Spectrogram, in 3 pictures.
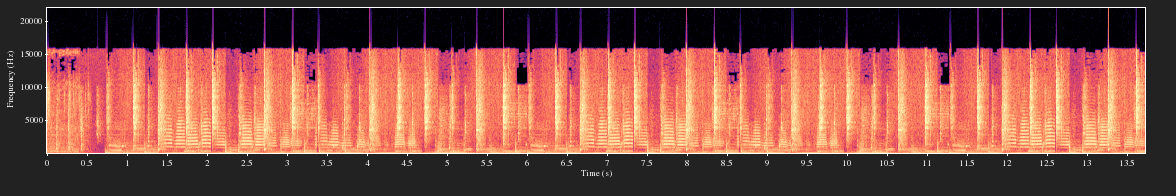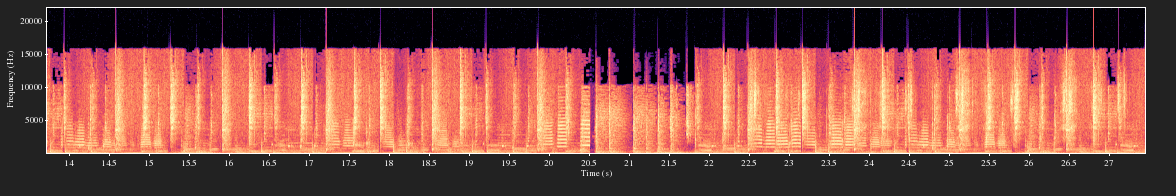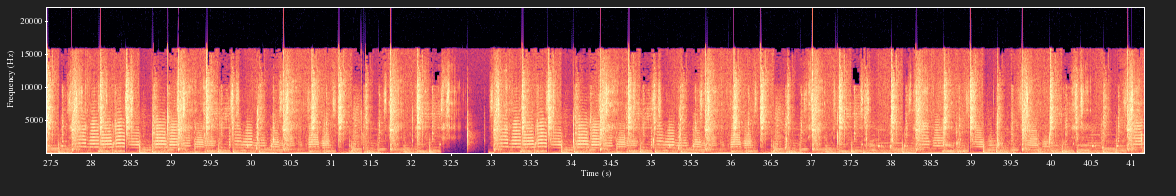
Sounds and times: Background music: 0:00.0 - 0:32.4, 0:33.0 - 0:41.1
Funk: 0:00.0 - 0:32.4, 0:33.0 - 0:41.1.

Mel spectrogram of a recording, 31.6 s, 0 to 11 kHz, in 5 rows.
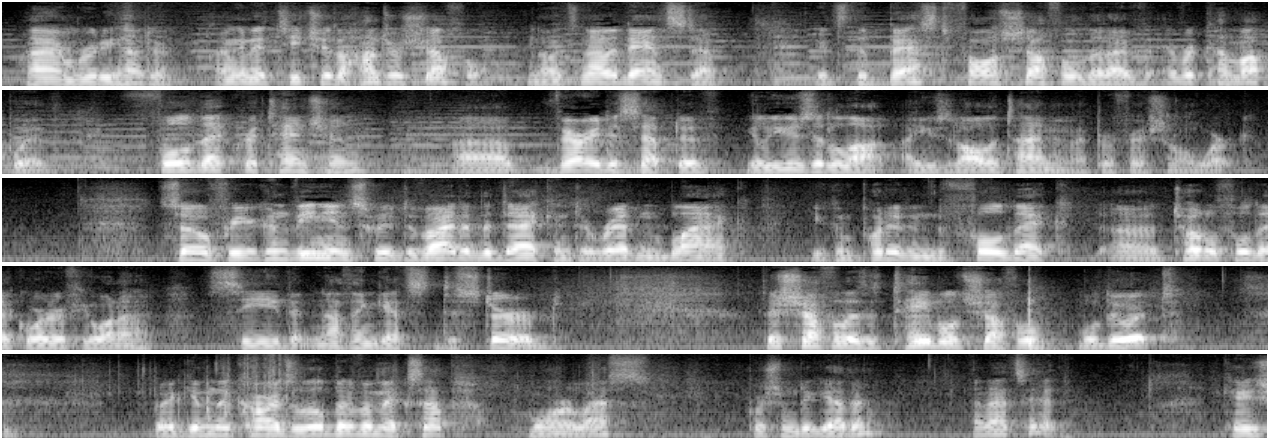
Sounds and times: Speech: 0:00.1 - 0:12.6, 0:13.4 - 0:21.8, 0:22.8 - 0:25.0, 0:26.1 - 0:30.7, 0:31.4 - 0:31.6.

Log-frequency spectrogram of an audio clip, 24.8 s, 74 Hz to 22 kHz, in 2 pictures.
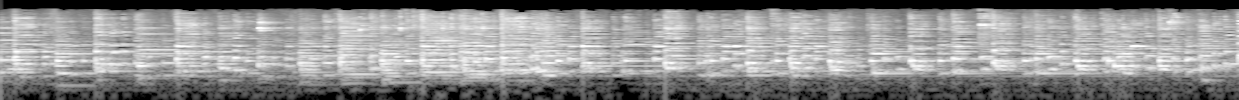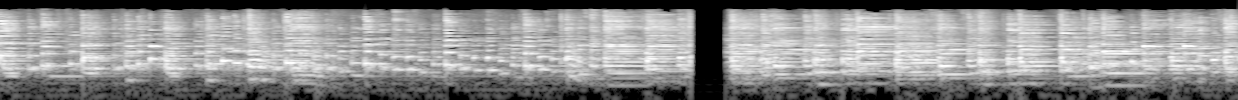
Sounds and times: Banjo: 0:00.0 - 0:24.7
Guitar: 0:00.0 - 0:24.7.

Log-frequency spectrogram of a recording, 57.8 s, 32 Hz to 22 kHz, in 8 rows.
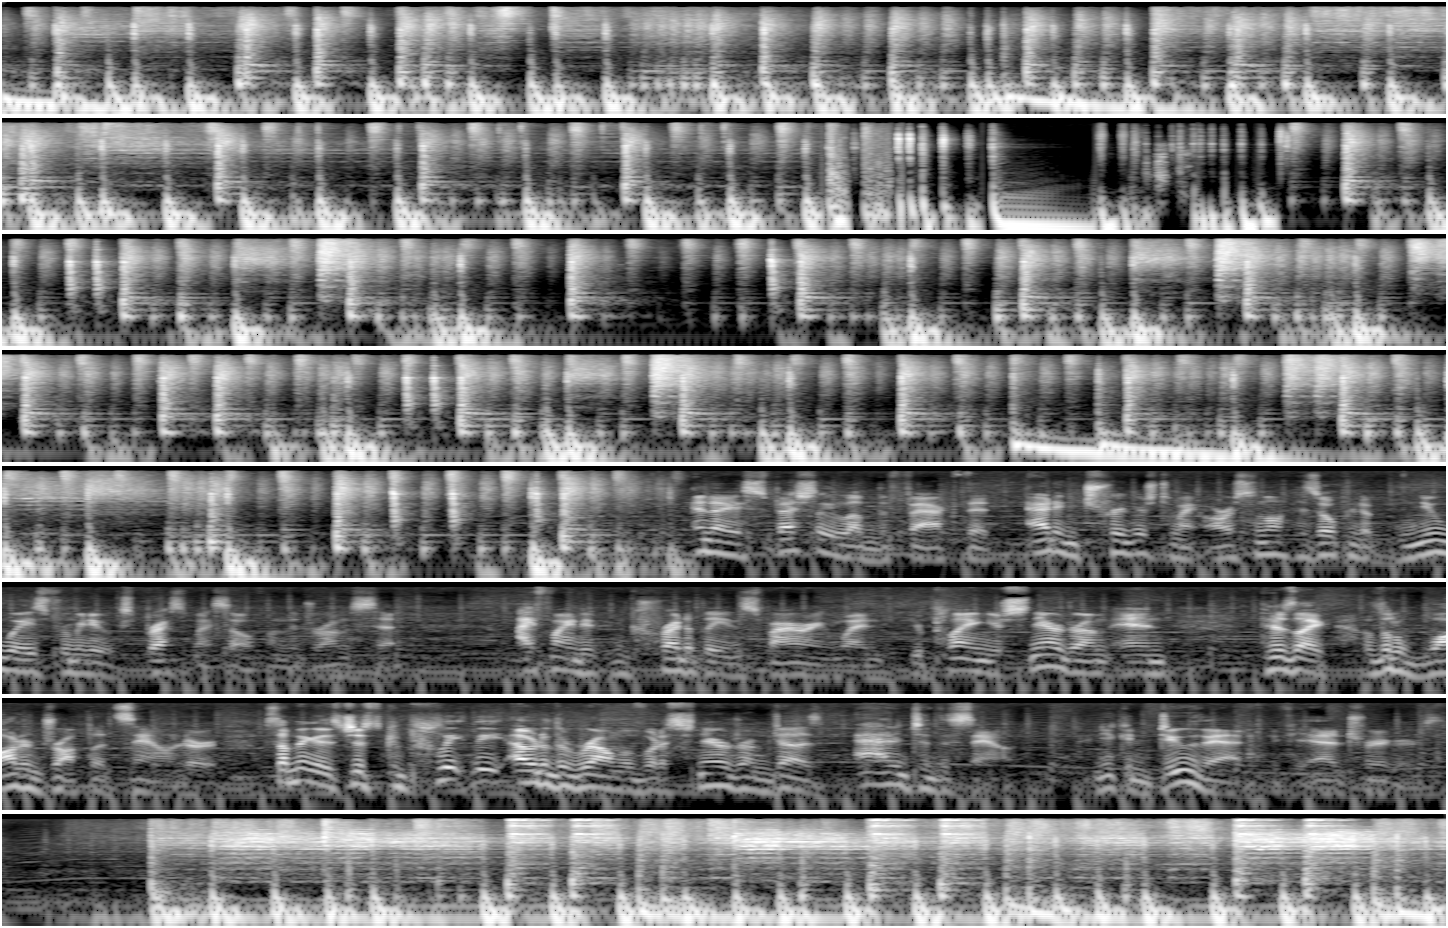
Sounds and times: Bass drum: 0:00.0 - 0:17.5, 0:18.2 - 0:32.4, 0:50.8 - 0:57.7
Drum kit: 0:00.0 - 0:57.7.

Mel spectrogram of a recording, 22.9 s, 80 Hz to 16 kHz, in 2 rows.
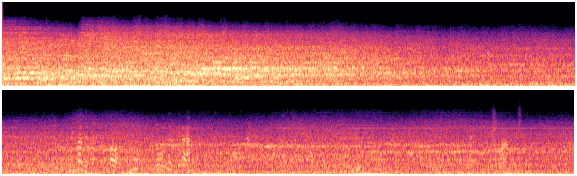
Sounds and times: Speech: 0:12.8 - 0:15.8, 0:20.6 - 0:22.0.

